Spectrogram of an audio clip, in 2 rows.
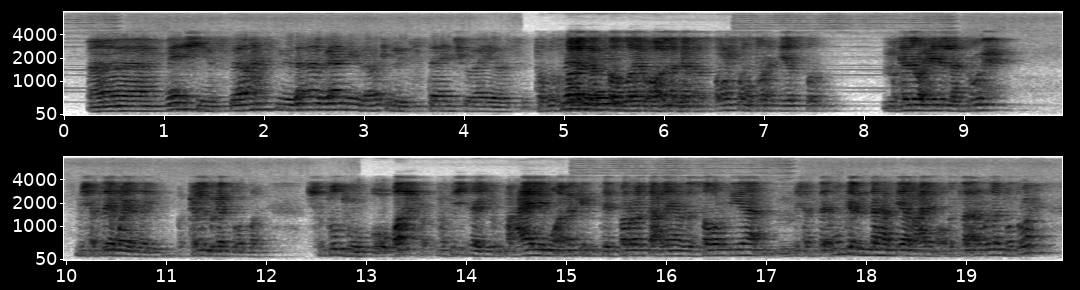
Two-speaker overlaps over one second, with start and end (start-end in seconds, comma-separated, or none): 4.9-6.2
